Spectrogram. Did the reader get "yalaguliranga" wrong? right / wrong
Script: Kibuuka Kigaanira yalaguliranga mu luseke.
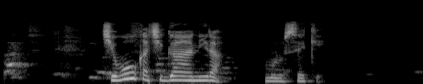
wrong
